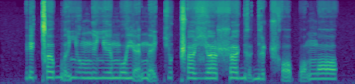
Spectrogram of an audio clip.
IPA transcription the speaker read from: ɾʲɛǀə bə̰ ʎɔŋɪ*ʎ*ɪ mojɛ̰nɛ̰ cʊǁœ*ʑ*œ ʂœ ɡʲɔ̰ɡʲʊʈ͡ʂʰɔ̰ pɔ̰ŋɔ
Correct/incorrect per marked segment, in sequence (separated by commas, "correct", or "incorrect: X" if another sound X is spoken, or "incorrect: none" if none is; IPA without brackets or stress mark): correct, correct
